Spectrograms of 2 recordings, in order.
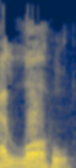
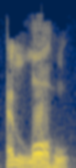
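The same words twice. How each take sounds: No difference in how they are said.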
